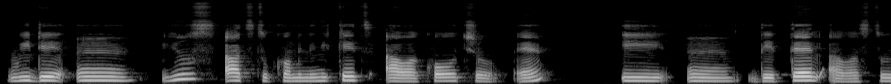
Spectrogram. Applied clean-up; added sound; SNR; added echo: none; none; none; none.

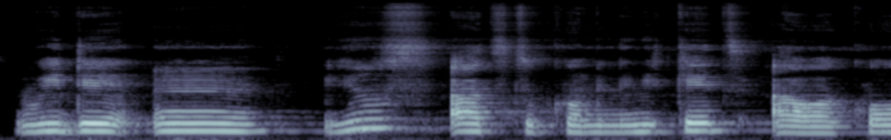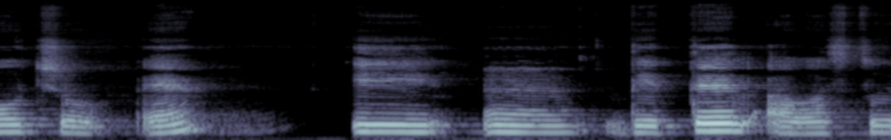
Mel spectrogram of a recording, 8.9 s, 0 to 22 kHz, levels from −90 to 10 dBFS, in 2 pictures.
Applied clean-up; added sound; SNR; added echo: none; none; none; reverberation time 0.3 s.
